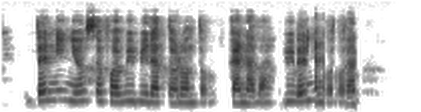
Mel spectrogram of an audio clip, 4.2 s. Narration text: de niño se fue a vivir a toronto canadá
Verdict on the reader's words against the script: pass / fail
fail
